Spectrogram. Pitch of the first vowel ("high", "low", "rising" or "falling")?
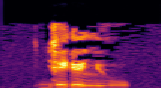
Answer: high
